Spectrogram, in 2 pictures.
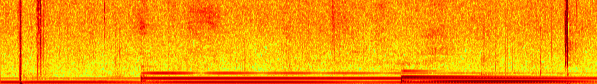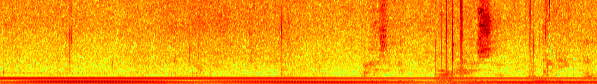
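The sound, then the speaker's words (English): A practitioner singing bowl used for sound healing is struck a few times, and each strike blooms into long, sustained, pure ringing tones with shimmering overtones that slowly waver and fade. “This is a different kind of bowl, so it's a practitioner bowl. It has a variety of different uses.”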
